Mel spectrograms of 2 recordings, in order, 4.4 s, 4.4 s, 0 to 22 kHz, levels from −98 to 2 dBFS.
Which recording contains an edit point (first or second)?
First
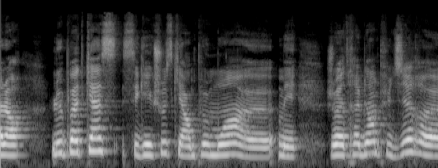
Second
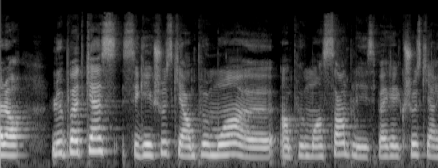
first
